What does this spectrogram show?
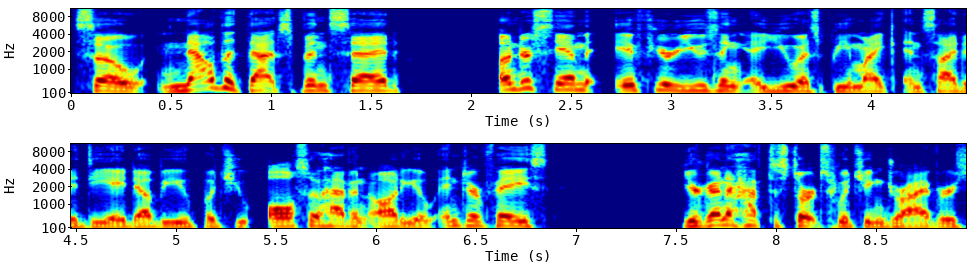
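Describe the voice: In a very clean recording with a silent background, a man talks fast at a fairly high pitch, his tone fairly bright and his intonation fairly even.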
